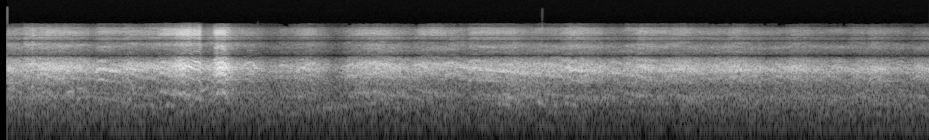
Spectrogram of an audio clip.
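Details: A flock of crows active in the evening hours, many harsh cawing calls overlapping into a near-continuous chorus, with a brief louder burst of caws around two seconds in.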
